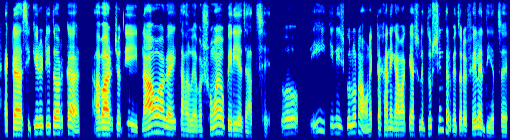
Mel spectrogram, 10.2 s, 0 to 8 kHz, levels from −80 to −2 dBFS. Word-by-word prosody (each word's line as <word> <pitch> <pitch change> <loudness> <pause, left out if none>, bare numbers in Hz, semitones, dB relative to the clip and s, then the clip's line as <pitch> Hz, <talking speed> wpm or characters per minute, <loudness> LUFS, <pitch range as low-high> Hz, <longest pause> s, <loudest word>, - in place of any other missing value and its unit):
একটা 135 - +3 0.2
সিকিউরিটি 160 +5 -2 0.2
দরকার, 155 -4 +1 0.4
আবার 135 +1 +9 0.2
যদি 125 - -3 0.3
নাও 165 +7 +8
আগাই 145 -4 +2
তাহলে 115 -3 -5
আবার 110 0 -9
সময়ও 165 +5 0
পেরিয়ে 120 -2 +3
যাচ্ছে। - - -7 0.3
তো - - -19 0.7
এই 215 - -12 0.2
জিনিসগুলো 160 +1 -8
না - - +1
অনেকটা 120 +4 -6
খানিক 135 0 +1
আমাকে 125 +1 -3
আসলে 130 +1 -9
দুশ্চিন্তার 225 +10 -4
ভেতরে 120 +2 -4
ফেলে 150 0 +2
দিয়েছে। 95 +1 -10
135 Hz, 140 wpm, -26 LUFS, 120-155 Hz, 0.7 s, আবার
